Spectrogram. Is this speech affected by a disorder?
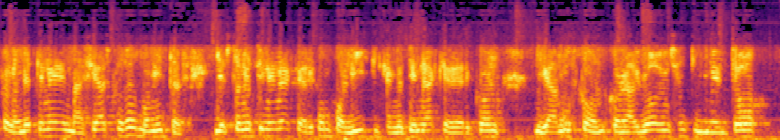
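No.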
